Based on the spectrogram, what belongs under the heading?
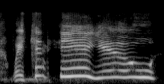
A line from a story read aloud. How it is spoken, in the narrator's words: You can hear a cackling from above, and one of them says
